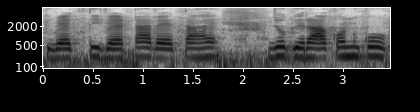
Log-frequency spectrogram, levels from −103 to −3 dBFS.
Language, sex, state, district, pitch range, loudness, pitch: Hindi, female, Bihar, Saran, 185-210 Hz, -17 LUFS, 195 Hz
